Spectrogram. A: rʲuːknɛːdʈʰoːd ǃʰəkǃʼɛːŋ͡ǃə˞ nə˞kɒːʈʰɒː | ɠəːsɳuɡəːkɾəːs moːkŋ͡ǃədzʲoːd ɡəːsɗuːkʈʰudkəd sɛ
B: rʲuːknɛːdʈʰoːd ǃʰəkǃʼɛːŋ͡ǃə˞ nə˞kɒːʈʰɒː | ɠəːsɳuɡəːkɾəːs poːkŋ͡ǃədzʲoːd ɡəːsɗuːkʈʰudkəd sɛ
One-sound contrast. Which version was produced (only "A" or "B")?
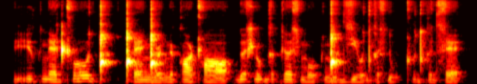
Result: A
